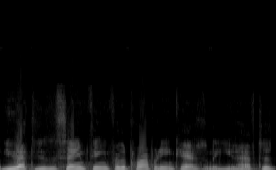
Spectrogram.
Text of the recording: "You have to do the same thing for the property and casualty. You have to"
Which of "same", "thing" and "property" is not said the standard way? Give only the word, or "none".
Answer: none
